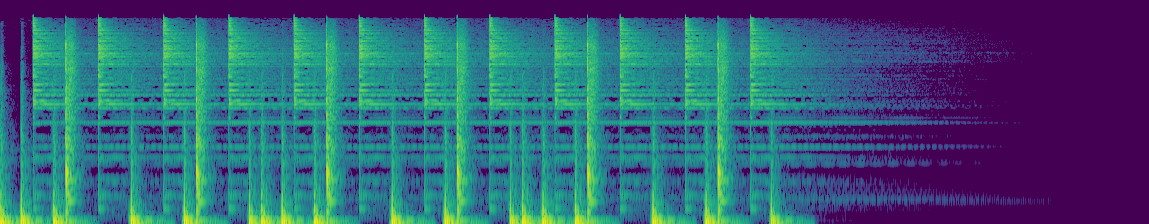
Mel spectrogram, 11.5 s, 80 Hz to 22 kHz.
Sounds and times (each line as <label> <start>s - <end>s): Hip Hop beat 0.0s - 8.2s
